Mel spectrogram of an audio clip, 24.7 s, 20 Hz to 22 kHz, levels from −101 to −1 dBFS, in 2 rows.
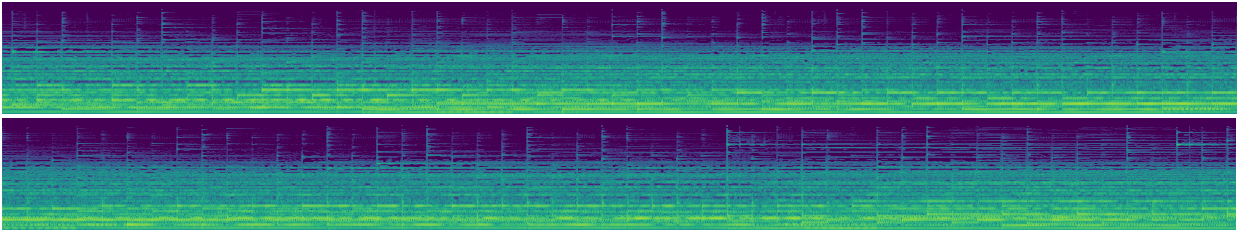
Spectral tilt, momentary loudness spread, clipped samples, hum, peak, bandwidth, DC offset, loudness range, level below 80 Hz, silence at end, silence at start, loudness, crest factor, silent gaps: -7 dB/octave; 2 LU; under 0.1%; none; -6 dBFS; 11.5 kHz; under 0.1%; 1 LU; -54 dBFS; 0 s; 0 s; -20 LUFS; 14 dB; none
